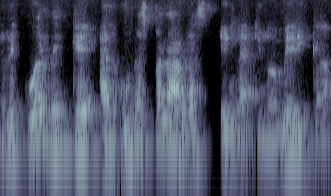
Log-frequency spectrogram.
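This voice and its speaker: His dark, mellow tone is somewhat breathy, with lively intonation. The man speaks at a fairly slow pace. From Ecuador, Ambato. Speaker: co-host, digital and business strategist. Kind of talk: business podcast explainer.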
